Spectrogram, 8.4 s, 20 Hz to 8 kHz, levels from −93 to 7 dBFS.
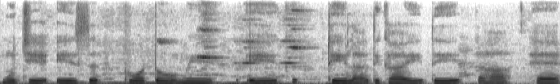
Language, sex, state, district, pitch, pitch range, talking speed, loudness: Hindi, female, Madhya Pradesh, Umaria, 190 Hz, 180-200 Hz, 70 wpm, -15 LUFS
